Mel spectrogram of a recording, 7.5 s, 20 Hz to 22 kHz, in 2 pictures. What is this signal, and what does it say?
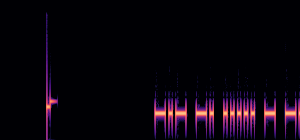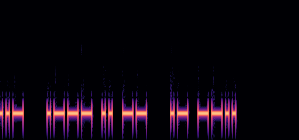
Morse code, heard as a keyed tone, about 28 wpm, 700 Hz. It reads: KN5TX JIM AZ
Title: K1USN SST QSO Practice - 28wpm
